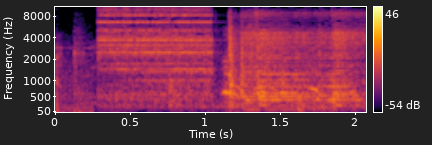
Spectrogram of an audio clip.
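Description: An electric bell rings steadily for under a second and cuts off suddenly, followed by a noisy din with faint voices.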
